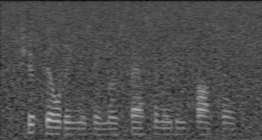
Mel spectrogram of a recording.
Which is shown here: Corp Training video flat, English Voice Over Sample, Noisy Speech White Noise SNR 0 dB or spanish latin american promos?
Noisy Speech White Noise SNR 0 dB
